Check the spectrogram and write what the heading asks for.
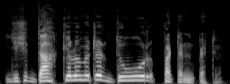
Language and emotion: Kashmiri, neutral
